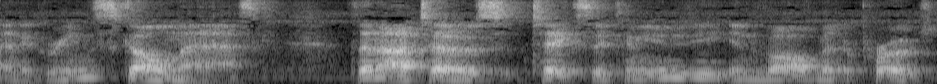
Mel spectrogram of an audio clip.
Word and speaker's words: Thanatos: Thank you, Thanatos. That's Thanatos.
